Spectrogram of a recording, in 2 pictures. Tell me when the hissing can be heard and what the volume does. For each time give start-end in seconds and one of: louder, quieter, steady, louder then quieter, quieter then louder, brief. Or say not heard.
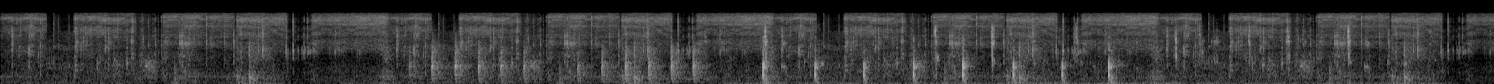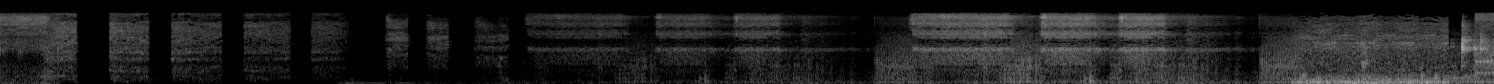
0.0-29.8 quieter then louder.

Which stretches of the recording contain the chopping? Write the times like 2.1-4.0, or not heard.
4.0-11.2.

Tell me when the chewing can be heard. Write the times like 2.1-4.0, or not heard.
7.0-14.4.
